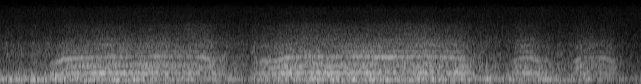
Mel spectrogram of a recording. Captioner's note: train whistling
